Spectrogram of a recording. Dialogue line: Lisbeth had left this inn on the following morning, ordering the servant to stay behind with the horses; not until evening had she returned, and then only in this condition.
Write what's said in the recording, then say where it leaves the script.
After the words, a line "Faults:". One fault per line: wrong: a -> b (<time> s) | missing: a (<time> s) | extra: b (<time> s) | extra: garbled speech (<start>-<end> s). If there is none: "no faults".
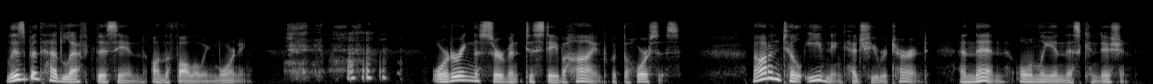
Lisbeth had left this inn on the following morning, ordering the servant to stay behind with the horses; not until evening had she returned, and then only in this condition.
Faults:
no faults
